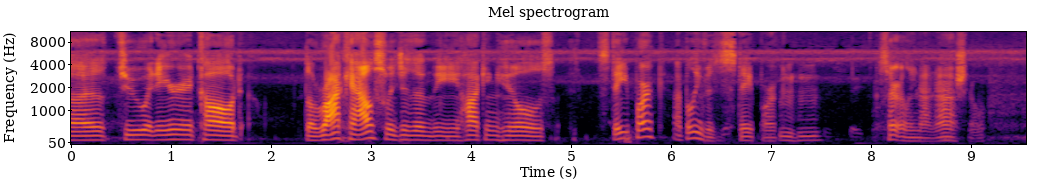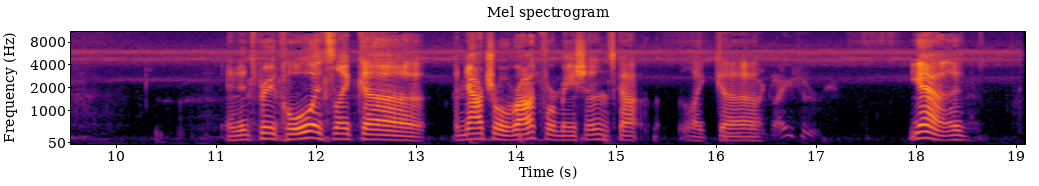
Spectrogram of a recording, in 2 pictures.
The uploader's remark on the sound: We’re live from the woods! The hosts thought it would be fun to record a little show on-the-go. Record a show while on a camping trip. Went on a short camping trip in the Hawking Hills area of Ohio.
